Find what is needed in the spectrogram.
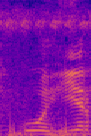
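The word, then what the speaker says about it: cohere: इसी तरह से कोहियर पढ़ा जाएगा। कोहियर माने अनुरूप होना, COHER, COH को हो गया, ई से ई आ हो गया, कोहियर।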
